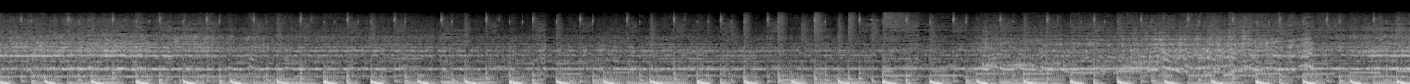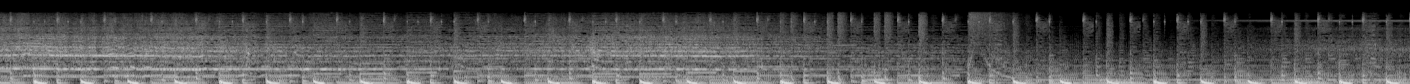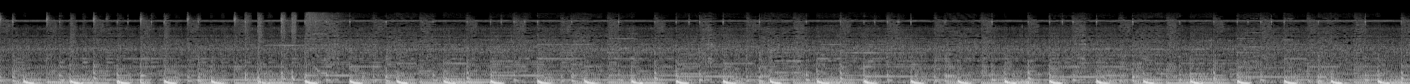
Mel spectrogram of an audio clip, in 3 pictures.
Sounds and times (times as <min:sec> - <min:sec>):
Motorboat, speedboat: 0:00.0 - 0:42.3
Music: 0:00.0 - 0:42.3.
